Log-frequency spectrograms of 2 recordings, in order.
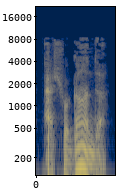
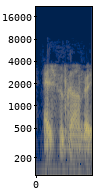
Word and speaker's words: ashwagandha: root powder called an f i hope i'm pronouncing this right ashwagandha a s h w a g a n d h a ashwagandha root powder now can you tell our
